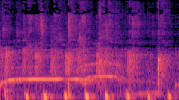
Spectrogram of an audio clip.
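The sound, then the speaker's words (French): An audience claps in a steady, quick rhythm, each clap sharp and evenly spaced, with a sustained high whistle-like tone and low thumps running beneath the applause, applauding the head of the Grand Tétra brand. “Un peu d'applaudissements”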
